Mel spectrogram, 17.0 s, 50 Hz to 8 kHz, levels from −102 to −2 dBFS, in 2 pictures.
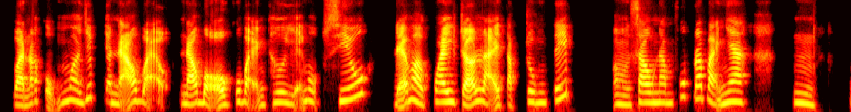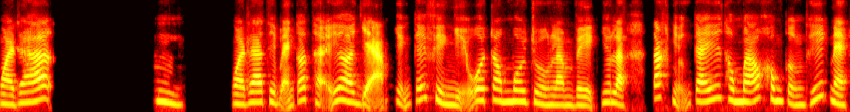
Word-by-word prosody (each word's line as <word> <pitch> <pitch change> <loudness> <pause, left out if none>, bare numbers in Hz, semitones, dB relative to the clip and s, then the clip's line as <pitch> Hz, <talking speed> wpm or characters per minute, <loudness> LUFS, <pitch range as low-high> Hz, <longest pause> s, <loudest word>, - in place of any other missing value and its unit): và - - +6
nó - - -2
cũng, 255 - -9
ờ, 280 - -2
giúp 335 - -7
cho 240 - -4
não 220 - +6
bạo - - 0
não - - +5
bộ - - +1
của 255 - -5
bạn 240 -6 -1
thư 235 0 -5
giãn 280 - -6
một 260 -2 -8
xíu 280 +4 -3 0.4
để - - +6
mà - - +4
quay 245 0 +6
trở - - +8
lại - - +4
tập - - -1
trung 235 -2 -6
tiếp, 290 - -2 0.4
ờ, 200 -2 -8
sau 230 +3 +2
5 230 -1 -5
phút 360 - -7
đó 320 - +3
bạn - - +1
nha. 250 +2 +3 0.5
Ừm. 225 -3 -6 0.4
Ngoài 205 -2 +2
ra 235 +3 -1
á 310 +2 +7 1.1
ừm, 250 -3 -4 0.6
ngoài 210 -1 +2
ra 240 +2 +3
thì 245 0 -6
bạn - - +1
có 280 - 0
thể, 295 -3 -1
ờ, 275 -4 +4
giảm - - +6
những 235 - -8
cái 290 +8 -5
phiền 250 -12 -3
nhiễu 175 - -5
ở 280 0 +1
trong 265 -4 -2
môi 260 -1 -2
trường 210 -5 -6
làm 185 -1 -1
việc 180 -3 -2
như 240 - -6
là 225 - +3 0.2
tắt 335 +2 +5
những 245 -3 -9
cái 260 +7 +1
thông 275 -4 -3
báo 245 -1 +3
không 280 -3 -4
cần 195 -5 -6
thiết 295 - -6
nè, 195 -6 +4
245 Hz, 230 wpm, -24 LUFS, 220-275 Hz, 1.1 s, trở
